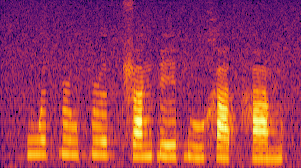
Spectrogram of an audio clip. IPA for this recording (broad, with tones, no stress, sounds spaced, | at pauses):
w ə˦˥ k̚ ɹ u˦˥ p̚ ɹ ə˦˥ k̚ ʂ a˧˥ ŋ ɗ e˧˥ ɓ u˨˩˦ x a˨˩ t̚ h a˨˩˨ m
